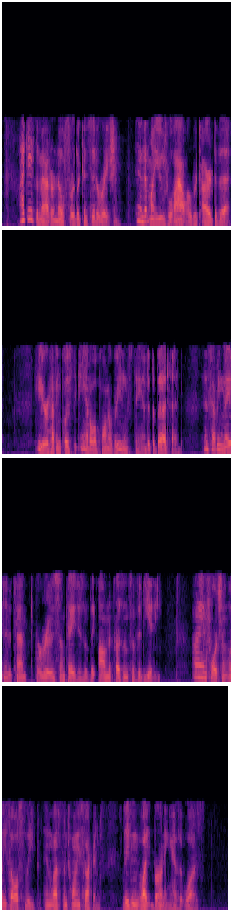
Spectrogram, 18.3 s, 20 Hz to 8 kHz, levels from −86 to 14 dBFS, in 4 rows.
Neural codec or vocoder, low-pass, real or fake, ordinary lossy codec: codec, 44.1 kHz, 3.4 kbps, Pupu-Codec; 7.2 kHz; fake; AAC, 16 kbps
